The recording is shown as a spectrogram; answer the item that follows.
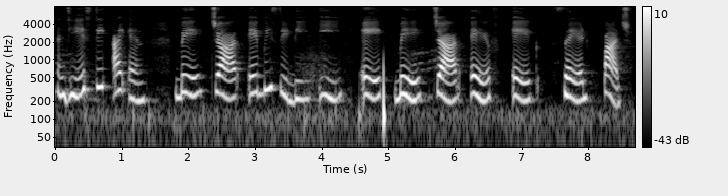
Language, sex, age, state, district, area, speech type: Gujarati, female, 18-30, Gujarat, Junagadh, urban, spontaneous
